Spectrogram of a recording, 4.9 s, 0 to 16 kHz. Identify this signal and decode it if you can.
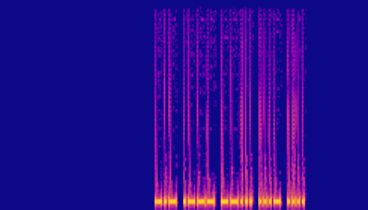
Morse code, heard as a keyed tone, about 38 wpm, 700 Hz. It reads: KJ7VH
